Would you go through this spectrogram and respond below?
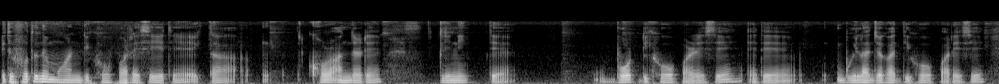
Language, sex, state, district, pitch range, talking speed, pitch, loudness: Nagamese, male, Nagaland, Kohima, 90-105 Hz, 170 wpm, 95 Hz, -18 LUFS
